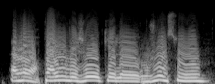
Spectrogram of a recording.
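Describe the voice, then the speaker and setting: A man on a podcast panel, chatting casually with brisk interjections. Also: on the high side, a little mellow, low-quality recording. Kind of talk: casual chat.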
